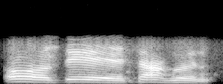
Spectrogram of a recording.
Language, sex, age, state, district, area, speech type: Bodo, female, 60+, Assam, Kokrajhar, rural, conversation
